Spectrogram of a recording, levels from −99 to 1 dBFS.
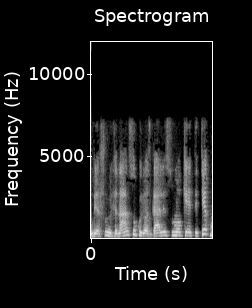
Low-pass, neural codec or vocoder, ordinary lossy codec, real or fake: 7.2 kHz; none; MP3, 48 kbps; real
